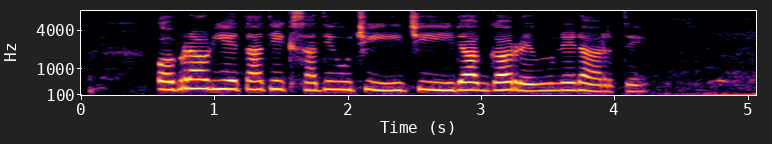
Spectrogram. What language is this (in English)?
Basque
